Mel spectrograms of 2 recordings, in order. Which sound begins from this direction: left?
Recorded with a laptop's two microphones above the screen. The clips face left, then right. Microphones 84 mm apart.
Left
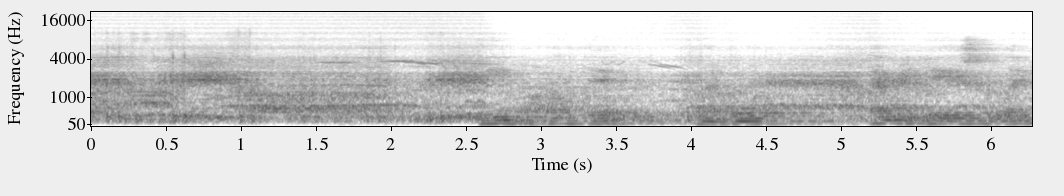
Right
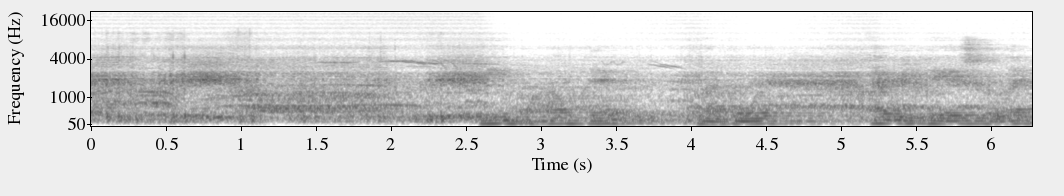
A man speaking, at 2.6 s.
